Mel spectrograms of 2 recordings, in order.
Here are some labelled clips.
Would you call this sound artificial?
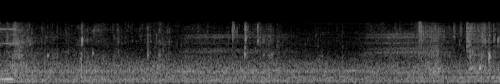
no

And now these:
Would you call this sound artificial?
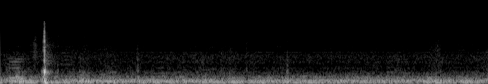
no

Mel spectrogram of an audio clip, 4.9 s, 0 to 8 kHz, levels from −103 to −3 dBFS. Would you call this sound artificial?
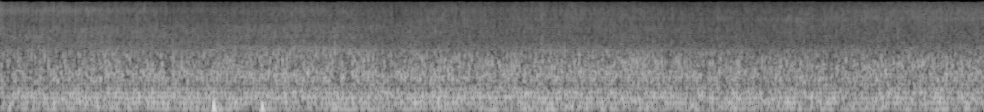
yes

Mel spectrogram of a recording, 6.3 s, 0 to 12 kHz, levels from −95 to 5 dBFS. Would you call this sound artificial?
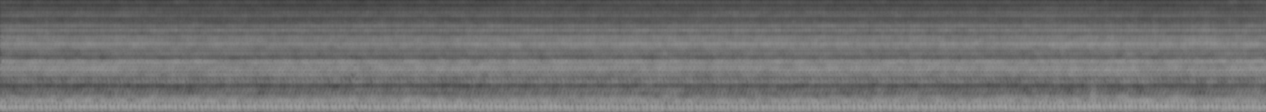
yes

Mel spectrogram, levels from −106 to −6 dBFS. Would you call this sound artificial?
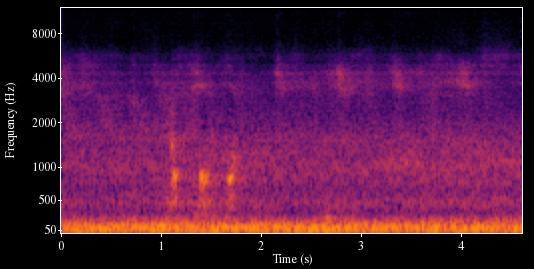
yes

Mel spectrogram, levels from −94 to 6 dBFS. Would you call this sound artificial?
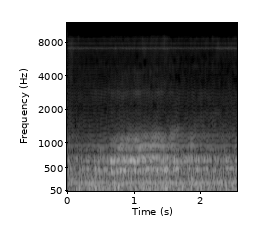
yes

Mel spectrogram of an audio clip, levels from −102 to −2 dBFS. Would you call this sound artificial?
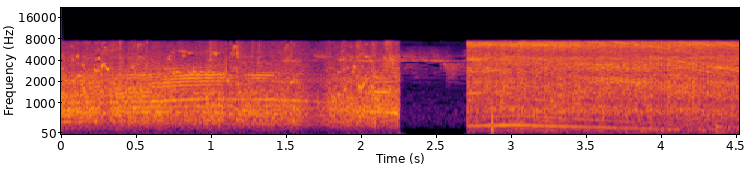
no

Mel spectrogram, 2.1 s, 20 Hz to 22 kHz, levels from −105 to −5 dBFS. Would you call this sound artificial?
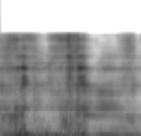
yes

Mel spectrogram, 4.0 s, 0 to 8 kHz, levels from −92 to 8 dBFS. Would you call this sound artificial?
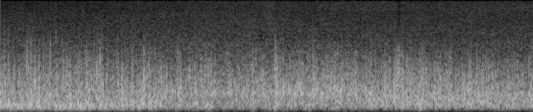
no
